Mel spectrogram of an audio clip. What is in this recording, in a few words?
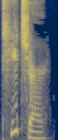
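"teacher", British English; gcompris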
